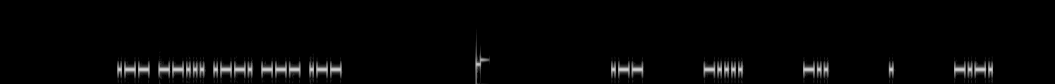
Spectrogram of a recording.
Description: Morse code, heard as a keyed tone, about 36 wpm, spaced as for 18 wpm, 700 Hz. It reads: W7POW W6DEC
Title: USA Call Signs - 5 Characters - 6x Character Spacing - 35wpm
